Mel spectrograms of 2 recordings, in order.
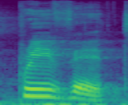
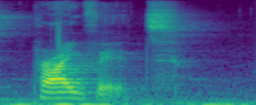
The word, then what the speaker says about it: private: Y cuidado con la pronunciación del private, ¿eh? Porque no es private, es private. I have private English classes.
